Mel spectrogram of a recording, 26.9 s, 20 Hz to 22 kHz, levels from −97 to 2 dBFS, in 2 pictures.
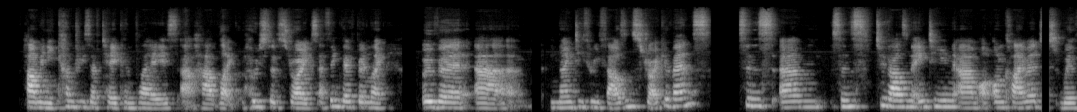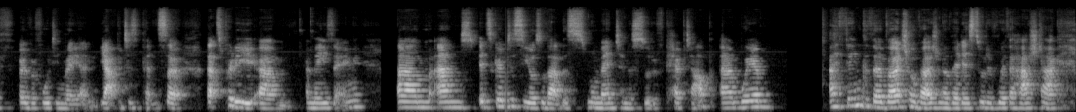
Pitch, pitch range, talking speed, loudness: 195 Hz, 180-215 Hz, 165 wpm, -28 LUFS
